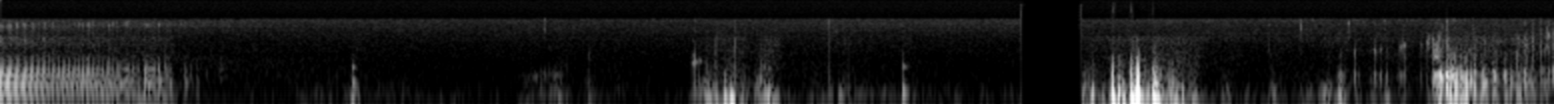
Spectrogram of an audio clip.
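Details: Low gurgling rumbles in irregular bursts with quiet gaps: loud stomach growling from an extremely hungry, empty stomach, a normal digestive sound.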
